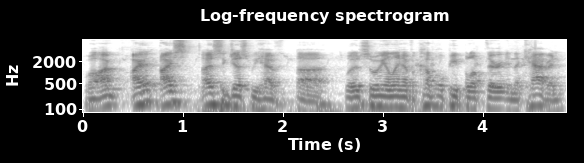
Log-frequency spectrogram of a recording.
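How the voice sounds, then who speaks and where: A man with a rather low voice is playing a tabletop role-playing game. His talk is casual and conversational, that of a player at the table. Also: fast, sharp tone.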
